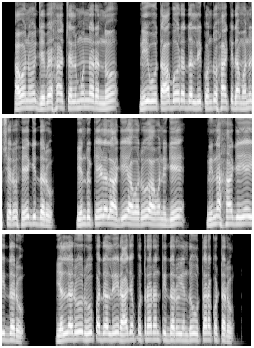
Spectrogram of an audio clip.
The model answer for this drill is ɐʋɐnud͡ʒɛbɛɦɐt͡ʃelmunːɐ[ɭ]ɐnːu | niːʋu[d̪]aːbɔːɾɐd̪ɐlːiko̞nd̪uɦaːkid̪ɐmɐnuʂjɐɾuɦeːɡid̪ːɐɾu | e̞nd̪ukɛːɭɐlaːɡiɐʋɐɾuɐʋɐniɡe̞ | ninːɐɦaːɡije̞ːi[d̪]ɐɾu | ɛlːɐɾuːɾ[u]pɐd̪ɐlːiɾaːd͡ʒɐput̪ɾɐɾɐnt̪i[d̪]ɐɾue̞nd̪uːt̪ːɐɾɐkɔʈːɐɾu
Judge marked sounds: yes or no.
no, no, no, no, no

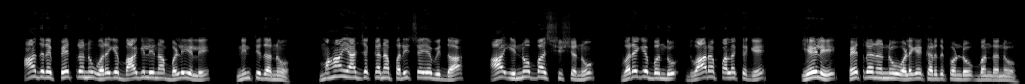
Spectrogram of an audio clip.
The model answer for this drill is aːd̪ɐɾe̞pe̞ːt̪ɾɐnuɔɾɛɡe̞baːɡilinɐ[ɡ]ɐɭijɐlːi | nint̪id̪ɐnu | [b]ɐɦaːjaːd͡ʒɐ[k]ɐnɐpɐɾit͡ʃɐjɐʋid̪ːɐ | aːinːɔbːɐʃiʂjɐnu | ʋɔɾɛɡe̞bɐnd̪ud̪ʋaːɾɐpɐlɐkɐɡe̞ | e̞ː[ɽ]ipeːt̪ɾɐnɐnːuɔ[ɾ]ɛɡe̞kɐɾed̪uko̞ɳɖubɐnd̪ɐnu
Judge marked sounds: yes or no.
no, no, yes, no, no

